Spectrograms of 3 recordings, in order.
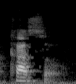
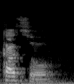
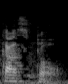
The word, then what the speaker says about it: castle: king a queen a castle the word Castle the t is silent Castle don't say Casto Caso a castle is the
